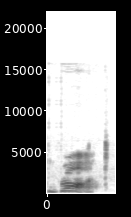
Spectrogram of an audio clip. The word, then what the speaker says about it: brought: we have called thought brought and in this case in court for example the gh is silent you don't pronounce the gh in any of these words and you actually have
